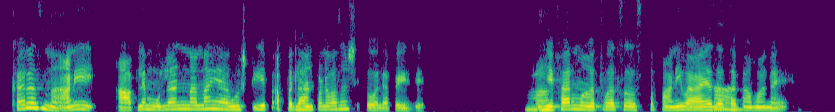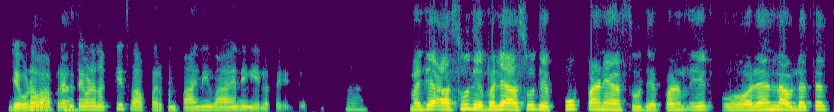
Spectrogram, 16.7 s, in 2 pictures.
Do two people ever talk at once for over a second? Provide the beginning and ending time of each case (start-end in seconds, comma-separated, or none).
none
